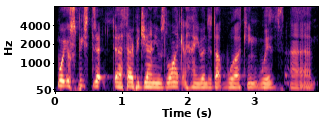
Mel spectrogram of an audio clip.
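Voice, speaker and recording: A man hosting a podcast in a dry, close recording. His voice is a little higher than average, gravelly and mellow. He asks questions with a friendly, halting manner. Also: fairly even intonation, dry recording. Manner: friendly, hesitant with many ums. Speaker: podcast host. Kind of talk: casual podcast interview.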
